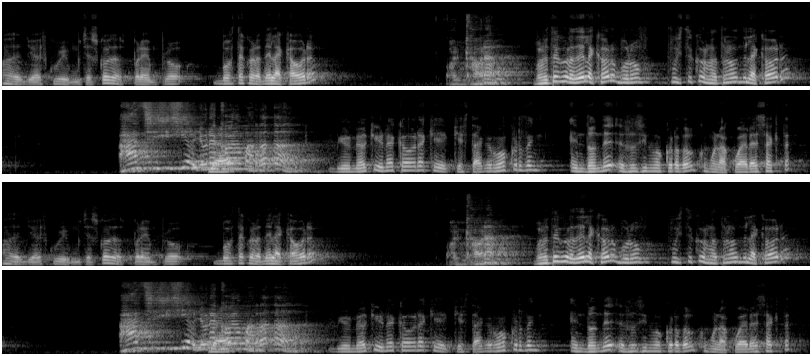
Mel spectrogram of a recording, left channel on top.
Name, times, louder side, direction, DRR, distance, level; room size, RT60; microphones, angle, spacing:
voice 1, 0.0-1.8 2.1-3.2 5.3-7.9 10.1-10.4 11.3-13.5 13.8-16.0, left 2 dB, 40° left, 14 dB, 0.8 m, -23 dB
voice 2, 4.4-5.0 9.2-11.0, left 2 dB, 60° left, 5 dB, 5.3 m, -23 dB
23.5 x 22.5 x 8.0 m, 0.92 s
head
